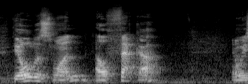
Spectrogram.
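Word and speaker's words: Alphecca: call it by two names the oldest one alfeka and we spell that one a l p h e c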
